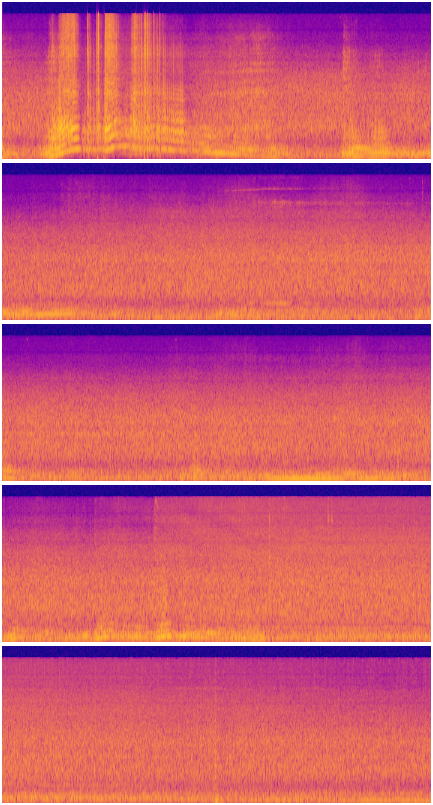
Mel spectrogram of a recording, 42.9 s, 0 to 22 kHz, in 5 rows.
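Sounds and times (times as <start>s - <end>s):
loud car exhaust revving: 0.8s - 5.5s, 25.8s - 38.8s.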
